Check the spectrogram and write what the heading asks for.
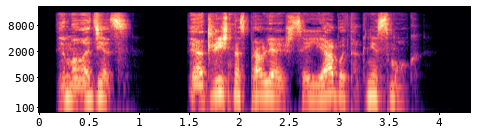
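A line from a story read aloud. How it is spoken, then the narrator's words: Hoarse chuckle. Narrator (Russian): хрипло хохотнул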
